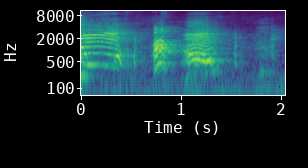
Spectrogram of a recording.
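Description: A baby's high-pitched vocal sounds, two short cries rising and falling in pitch, picked up by the Meowsic cat piano's toy microphone and played louder through the toy's speaker.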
